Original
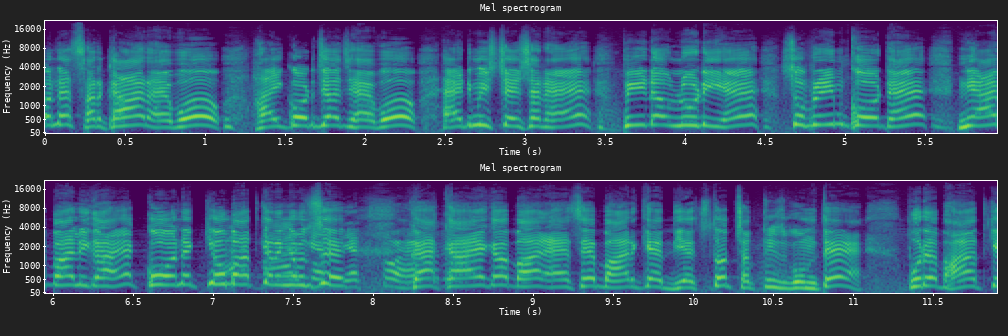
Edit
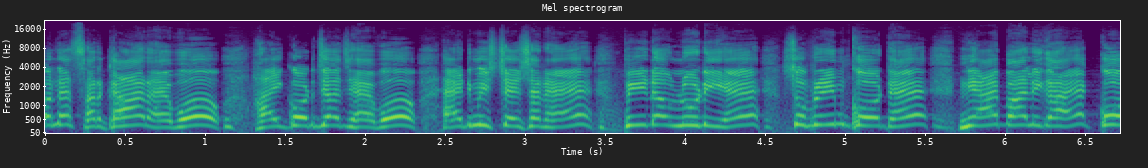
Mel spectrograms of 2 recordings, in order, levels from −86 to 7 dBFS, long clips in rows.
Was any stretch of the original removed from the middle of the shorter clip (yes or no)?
no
